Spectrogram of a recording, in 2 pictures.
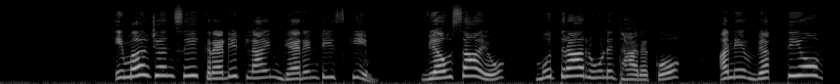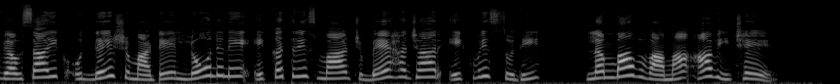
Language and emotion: Gujarati, neutral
